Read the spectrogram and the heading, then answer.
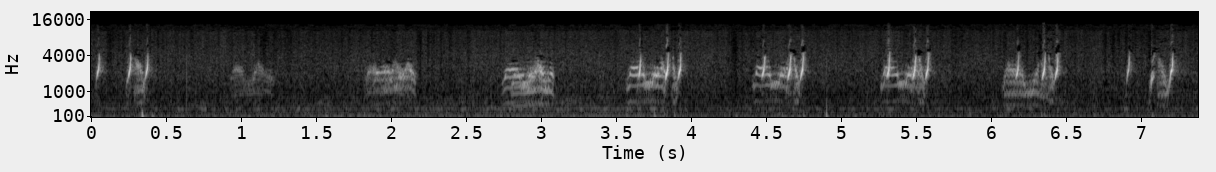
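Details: Quail calling used to lure birds into nets: softer buzzy notes at first, then regular bright triple notes about once a second, over a low steady hum.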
